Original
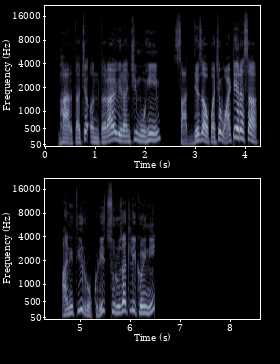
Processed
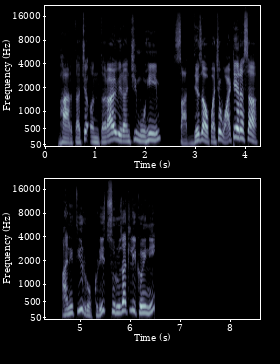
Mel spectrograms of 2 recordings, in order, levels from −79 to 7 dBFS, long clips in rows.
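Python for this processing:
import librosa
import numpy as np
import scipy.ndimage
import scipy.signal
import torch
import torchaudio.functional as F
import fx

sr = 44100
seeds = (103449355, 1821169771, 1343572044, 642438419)

y = fx.bin_expand(x, sr, power=1.5)
y = y * librosa.db_to_amplitude(6.5)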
